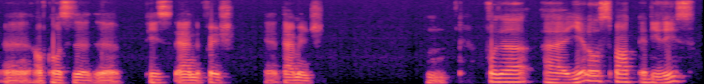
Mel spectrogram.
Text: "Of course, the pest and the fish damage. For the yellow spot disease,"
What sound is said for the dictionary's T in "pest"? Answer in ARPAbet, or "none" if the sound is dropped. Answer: none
